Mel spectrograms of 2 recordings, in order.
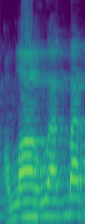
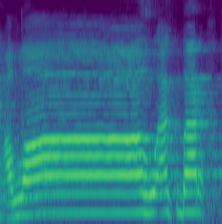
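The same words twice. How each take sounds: First: The takbir is said short. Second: The takbir is drawn out long.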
